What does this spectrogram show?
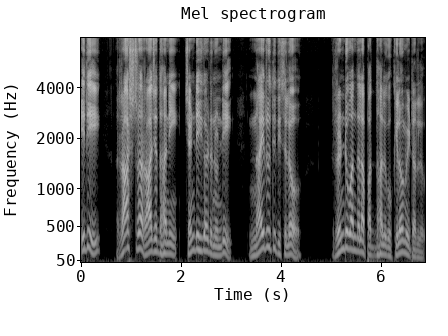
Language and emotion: Telugu, neutral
